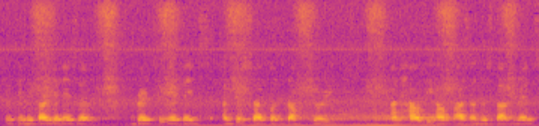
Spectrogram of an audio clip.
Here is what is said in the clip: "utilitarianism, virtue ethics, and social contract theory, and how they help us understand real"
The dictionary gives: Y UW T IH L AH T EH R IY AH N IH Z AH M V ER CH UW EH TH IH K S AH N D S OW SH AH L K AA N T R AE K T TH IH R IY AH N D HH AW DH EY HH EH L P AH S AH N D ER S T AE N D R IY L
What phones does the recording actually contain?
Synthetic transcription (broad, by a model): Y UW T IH L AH T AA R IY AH N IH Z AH M B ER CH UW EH T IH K S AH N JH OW S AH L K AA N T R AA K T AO R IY AH N D HH AW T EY HH EH L P AH S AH N D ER S T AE N D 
